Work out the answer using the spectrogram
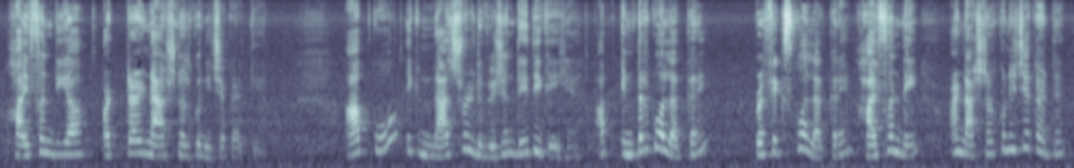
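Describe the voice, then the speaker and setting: A woman's voice: a little high, fairly bright tone, slight background noise, low-quality recording. A woman teaching an English lesson, explaining each rule step by step with patience. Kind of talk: recorded classroom lecture.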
